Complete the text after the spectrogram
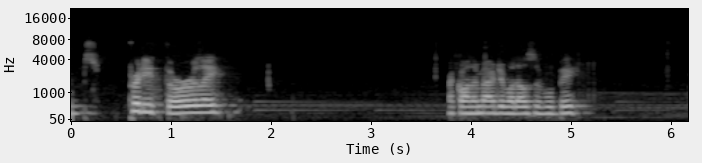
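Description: A young woman speaks expressively into a close microphone, with a drawn-out, sing-song tone.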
